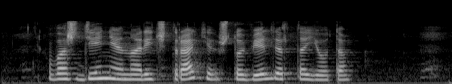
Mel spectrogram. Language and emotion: Russian, neutral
